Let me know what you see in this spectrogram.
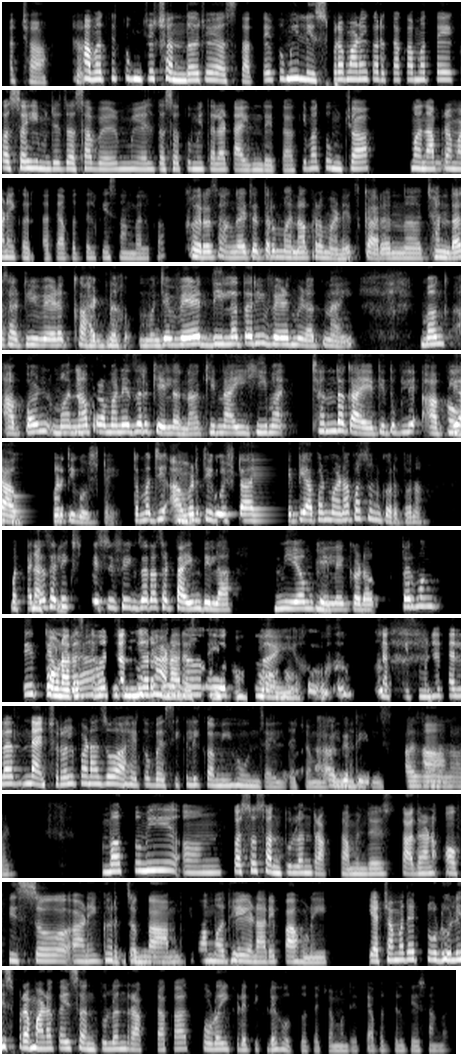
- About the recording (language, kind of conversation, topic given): Marathi, podcast, तुझी रोजची कामांची यादी कशी असते?
- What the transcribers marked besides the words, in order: static; distorted speech; laughing while speaking: "काढणं"; other background noise; laughing while speaking: "हो, हो"; laughing while speaking: "हो"; chuckle; in English: "बेसिकली"; unintelligible speech; in English: "टू-डू लिस्ट"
